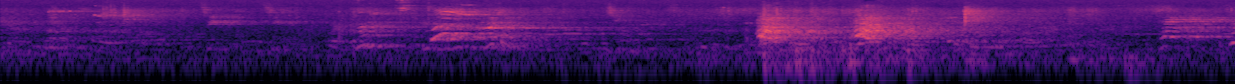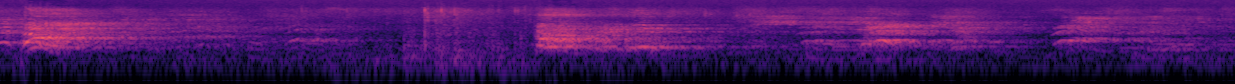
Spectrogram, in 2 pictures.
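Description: A dog barking repeatedly in sharp, pitched barks, the loudest about four, six and nine seconds in, echoing in a large indoor arena.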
